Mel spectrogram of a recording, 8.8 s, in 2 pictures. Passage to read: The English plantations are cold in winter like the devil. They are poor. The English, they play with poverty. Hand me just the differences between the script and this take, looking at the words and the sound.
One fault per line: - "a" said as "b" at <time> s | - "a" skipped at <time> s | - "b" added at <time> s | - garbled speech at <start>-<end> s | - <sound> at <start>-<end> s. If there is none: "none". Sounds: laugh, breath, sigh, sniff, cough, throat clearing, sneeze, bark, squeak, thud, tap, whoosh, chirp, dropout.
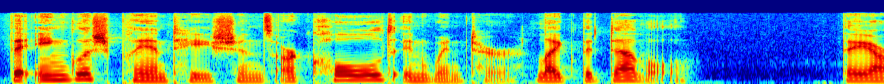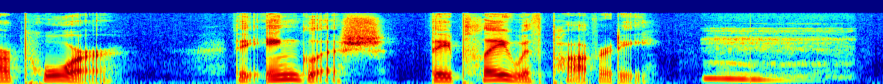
- sigh at 7.9-8.7 s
